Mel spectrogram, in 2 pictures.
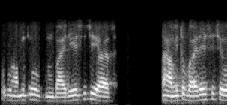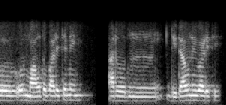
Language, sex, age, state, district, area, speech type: Bengali, male, 18-30, West Bengal, Purulia, rural, conversation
